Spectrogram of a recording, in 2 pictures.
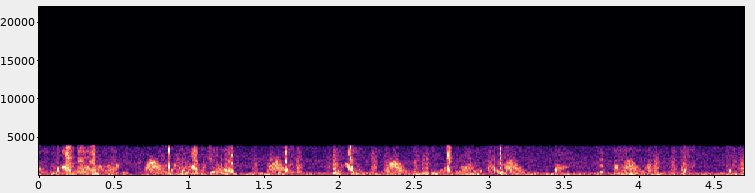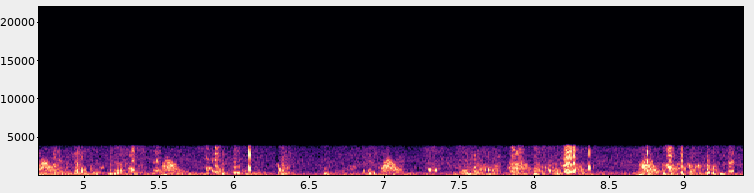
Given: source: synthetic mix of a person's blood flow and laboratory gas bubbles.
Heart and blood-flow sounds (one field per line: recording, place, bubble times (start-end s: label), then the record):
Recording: Doppler ultrasound of blood flow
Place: subclavian vein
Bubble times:
0.00-0.60 s: bubbles
0.78-1.36 s: bubbles
1.56-1.70 s: bubbles
1.93-2.17 s: bubbles
2.48-3.18 s: bubbles
3.42-3.54 s: bubbles
3.68-4.38 s: bubbles
4.57-4.65 s: bubbles
4.74-5.41 s: bubbles
5.46-5.52 s: bubbles
5.79-6.23 s: bubbles
6.28-6.41 s: bubbles
6.57-6.82 s: bubbles
6.86-6.98 s: bubbles
7.27-7.39 s: bubbles
7.48-7.76 s: bubbles
7.82-8.41 s: bubbles
8.70-9.33 s: bubbles
9.36-9.40 s: bubbles
From the record:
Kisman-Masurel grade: 343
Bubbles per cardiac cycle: rolling drumbeat, 9 or more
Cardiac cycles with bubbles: 100%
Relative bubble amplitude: loud (0.450 to 0.775)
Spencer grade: 3 (all of the cardiac periods contain showers or single bubble signals, but not dominating or overriding the cardiac motion signals)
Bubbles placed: anywhere in the cardiac cycle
